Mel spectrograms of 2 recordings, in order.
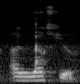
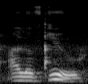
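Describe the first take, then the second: First: I LOVE you with the weight on "love"; "love" stressed, "you" left light. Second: I love YOU with the weight landing on "you"; "you" stressed, "I" and "love" light. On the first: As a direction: hit the word "love", then fall away. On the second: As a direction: lean on the word "you", falling tune. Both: Shown as a demonstration. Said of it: "stress drill, word stress moved".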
